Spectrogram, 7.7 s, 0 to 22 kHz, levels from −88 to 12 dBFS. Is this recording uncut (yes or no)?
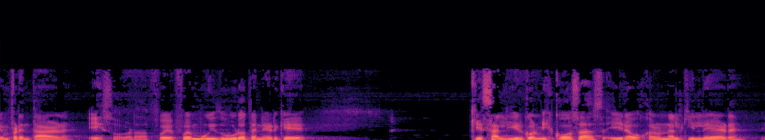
yes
